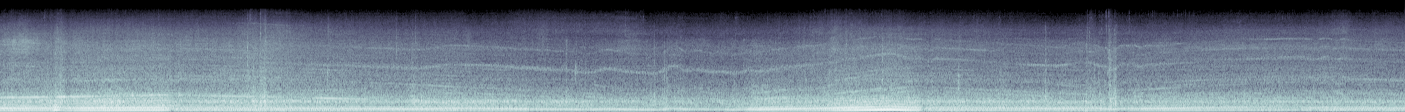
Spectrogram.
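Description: Honda Gold Wing's flat-six engine running at low speed, heard from the rider's seat. The steady engine note eases off about three seconds in. Around the middle it rises as the bike accelerates, then drops off suddenly and settles back to a steady low-speed run.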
